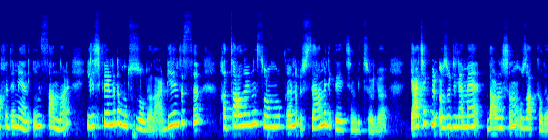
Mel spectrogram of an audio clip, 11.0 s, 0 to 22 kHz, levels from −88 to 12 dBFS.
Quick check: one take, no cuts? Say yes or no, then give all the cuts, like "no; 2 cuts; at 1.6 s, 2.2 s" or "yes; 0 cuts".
yes; 0 cuts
